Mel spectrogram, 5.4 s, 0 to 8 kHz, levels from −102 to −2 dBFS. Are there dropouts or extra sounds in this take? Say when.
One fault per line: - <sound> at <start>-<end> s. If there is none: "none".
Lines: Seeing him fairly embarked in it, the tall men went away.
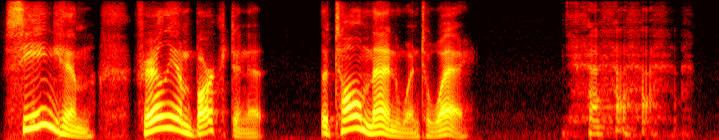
- laugh at 4.2-5.2 s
